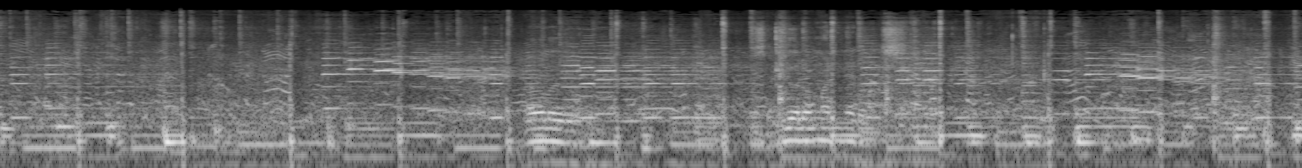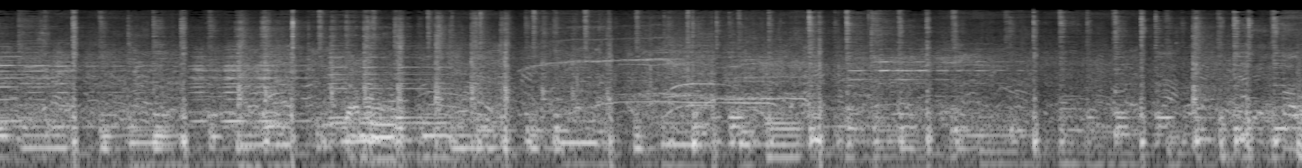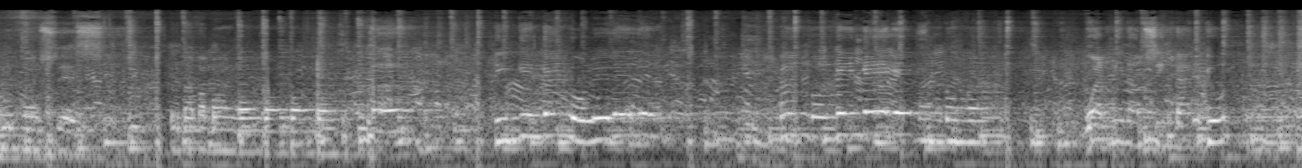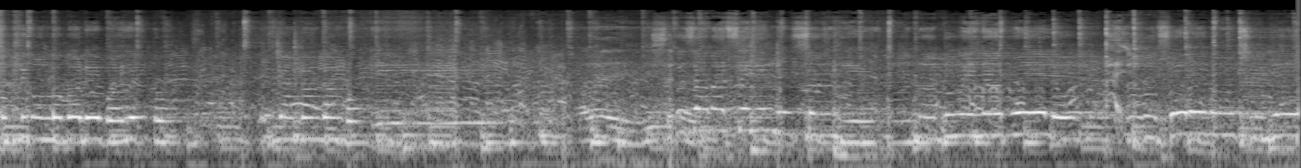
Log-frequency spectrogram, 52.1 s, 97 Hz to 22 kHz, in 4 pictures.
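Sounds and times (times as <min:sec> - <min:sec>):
bass: 0:00.0 - 0:52.0
drums: 0:00.0 - 0:52.0.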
